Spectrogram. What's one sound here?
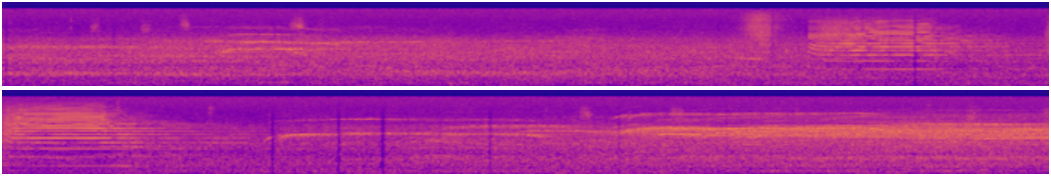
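A large stadium crowd roars and chants steadily outdoors.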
